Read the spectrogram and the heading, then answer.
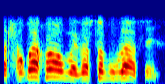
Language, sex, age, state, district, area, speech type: Assamese, male, 45-60, Assam, Barpeta, rural, conversation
